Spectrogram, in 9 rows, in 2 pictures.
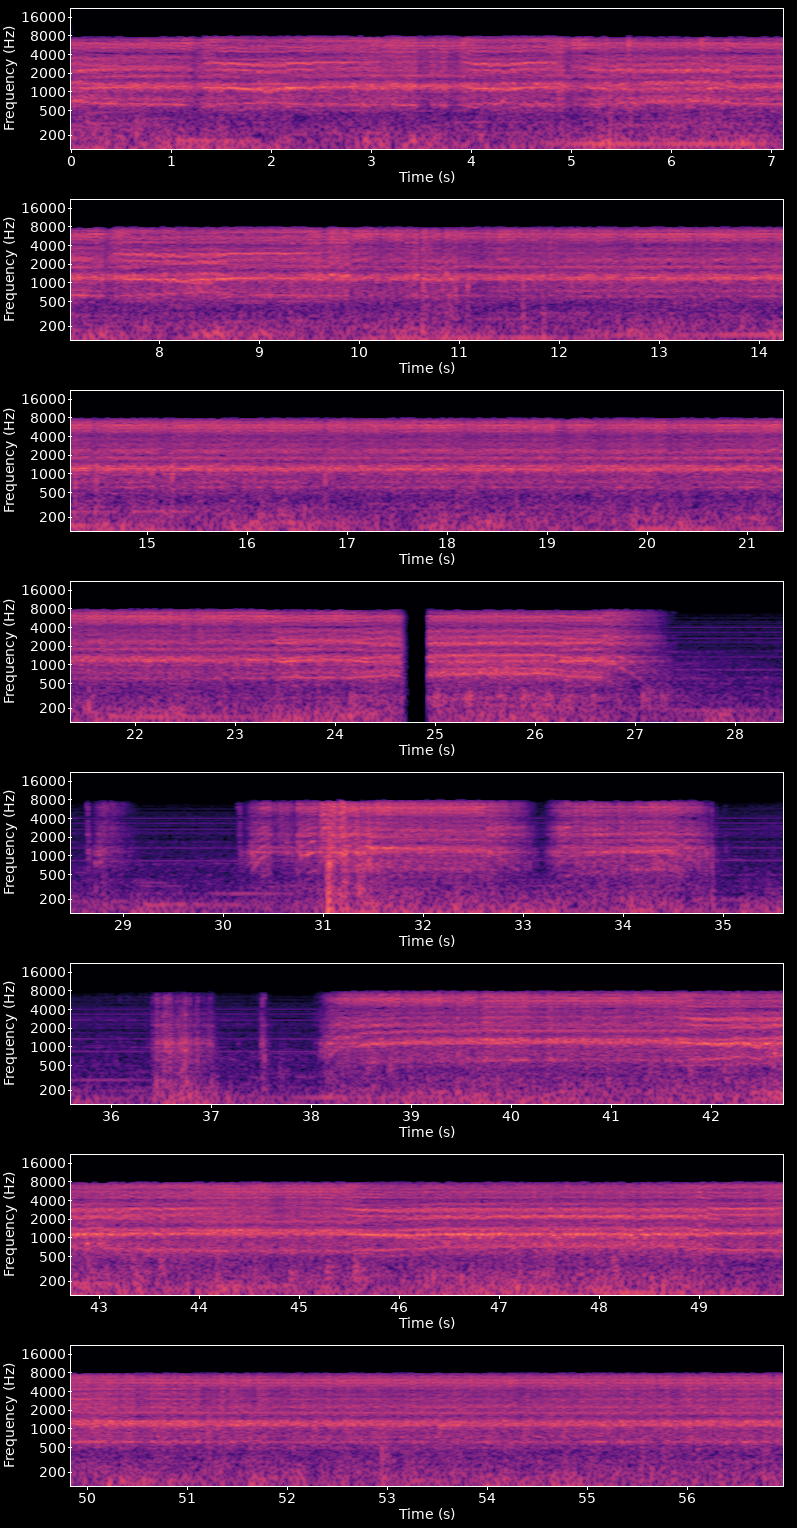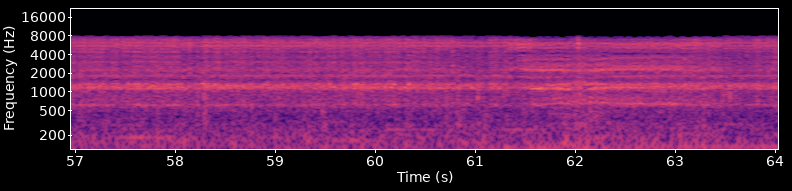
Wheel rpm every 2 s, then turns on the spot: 160, 160, 160, 160, 160, 160, 160, 160, 160, 160, 160, 160, 160, 70, 10, 130, 110, 50, 20, 130, 160, 160, 160, 160, 160, 160, 160, 160, 160, 160, 160, 160.
36-38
